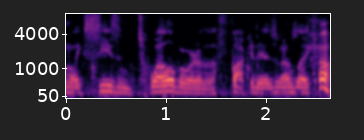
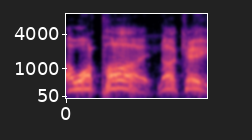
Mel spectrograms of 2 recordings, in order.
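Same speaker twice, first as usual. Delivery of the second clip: put-on voice, very loud, slow and rough; 5 semitones higher, 8 dB louder than usual. Mocking an actor's put-on show voice: imitating Jensen Ackles' put-on voice. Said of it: "it's very obvious he's putting on a voice on Supernatural".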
